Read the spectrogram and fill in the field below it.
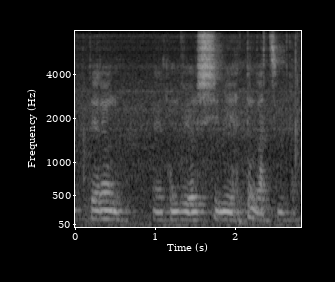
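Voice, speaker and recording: Audible room echo surrounds a man who speaks at a fairly quick pace with ordinary pitch variation. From Jeju, South Korea (Aewol, rural). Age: 50s. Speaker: agricultural cooperative executive, lecturer. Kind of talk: public lecture, personal life story. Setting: lecture hall with audience. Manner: conversational, with fillers.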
